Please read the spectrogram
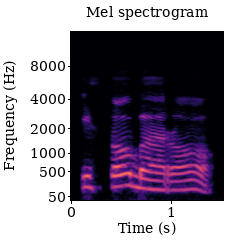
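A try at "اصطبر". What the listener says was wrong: Nah, itu Ibu kalau Ibu tidak berhenti di sukun, kecetot itu lidah. Jadi kayaknya toknya panjang. Istobaro. Coba berhenti di is. Istobaro. Aman itu toknya nggak kedengeran panjang. Jadi tujuan sukun itu begitu, biar jaga gitu.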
